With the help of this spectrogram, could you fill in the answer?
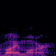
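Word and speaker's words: Weimar: um and the actual Yar days or viar if you want to pronounce it in the Germanic way I'm just going to I'm just going to um pronounce the W part um if you do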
